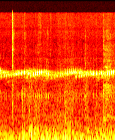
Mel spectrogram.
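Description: Faint, steady, high-pitched animal trill running unbroken, with one soft click shortly after the start.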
